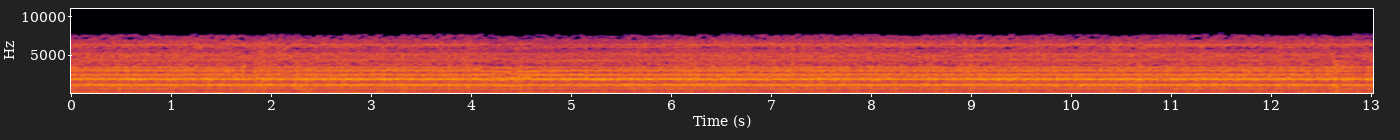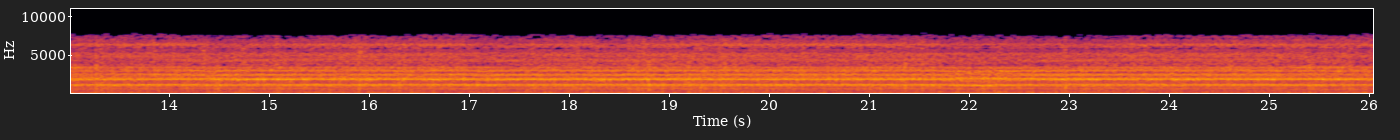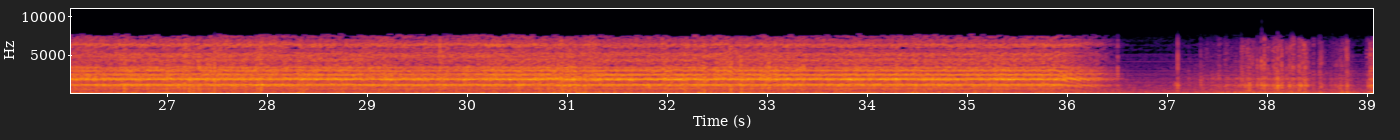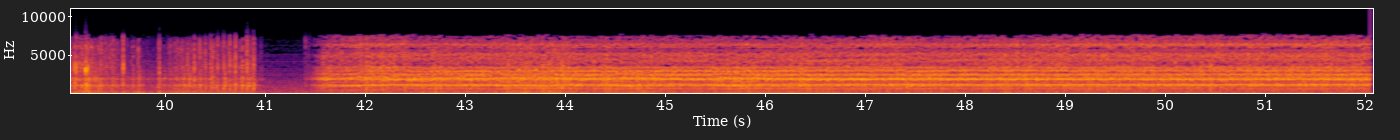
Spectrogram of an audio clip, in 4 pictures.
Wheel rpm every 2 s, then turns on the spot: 160, 160, 160, 160, 160, 160, 160, 160, 160, 160, 160, 160, 160, 160, 160, 160, 160, 160, 20, 20, 30, 150, 160, 160, 160, 160.
36-40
